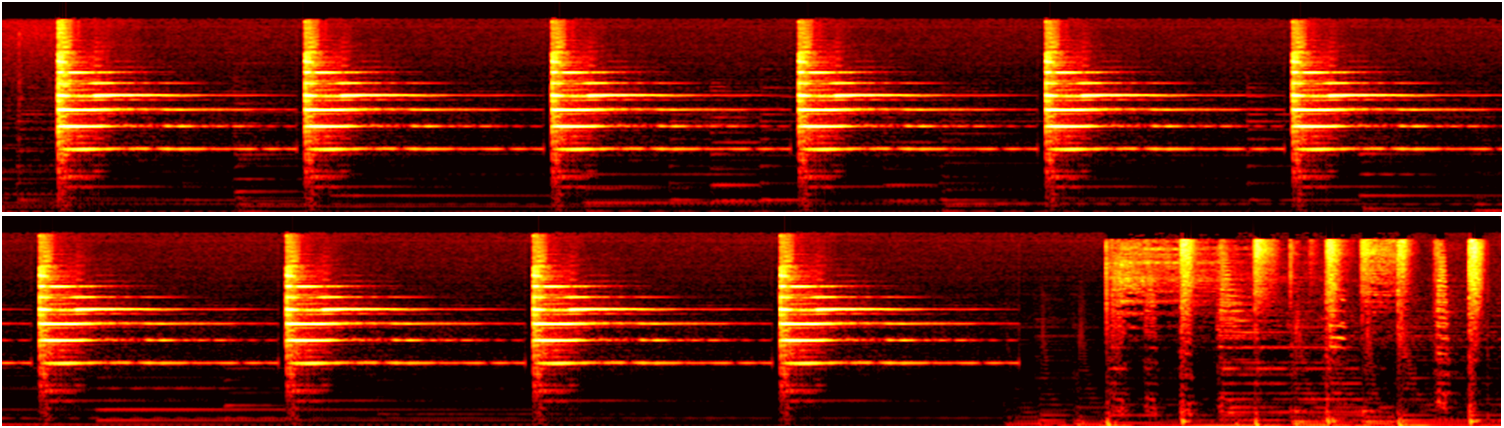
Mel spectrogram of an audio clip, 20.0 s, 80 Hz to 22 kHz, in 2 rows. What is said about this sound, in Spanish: Y por supuesto, 10 campanadas para él, en nombre de Boxeo Planeta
